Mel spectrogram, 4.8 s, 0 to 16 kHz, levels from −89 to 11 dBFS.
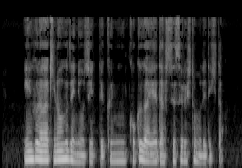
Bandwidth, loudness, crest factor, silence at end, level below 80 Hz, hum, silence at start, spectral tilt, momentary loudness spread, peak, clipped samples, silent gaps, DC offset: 11.5 kHz; -24 LUFS; 18 dB; 0.4 s; -56 dBFS; none; 0.45 s; -6 dB/octave; 13 LU; -6 dBFS; under 0.1%; none; under 0.1%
